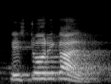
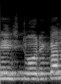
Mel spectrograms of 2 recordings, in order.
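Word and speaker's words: historical: यहां पे H silent नहीं है, इसको क्या पढ़ेंगे, हिस्टोरिकल। लेकिन हिस्टोरिकल में एच को इतनी जल्दी पढ़ देंगे कि इस पे कोई भी हमारा दबाव या जोर नहीं पड़ रहा है। हिस्टोरिकल एच को हम लोग बहुत ज्यादा जल्दी पढ़ दे रहे हैं, लगभग ये साइलेंट के ही बराबर है।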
